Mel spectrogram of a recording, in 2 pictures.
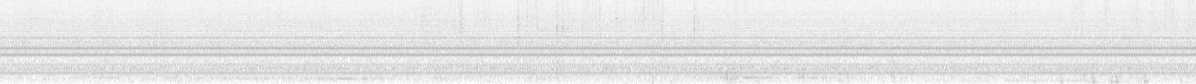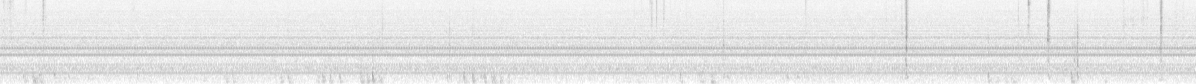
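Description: A steady hum made of several fixed tones, with a few sharp clicks near the end.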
